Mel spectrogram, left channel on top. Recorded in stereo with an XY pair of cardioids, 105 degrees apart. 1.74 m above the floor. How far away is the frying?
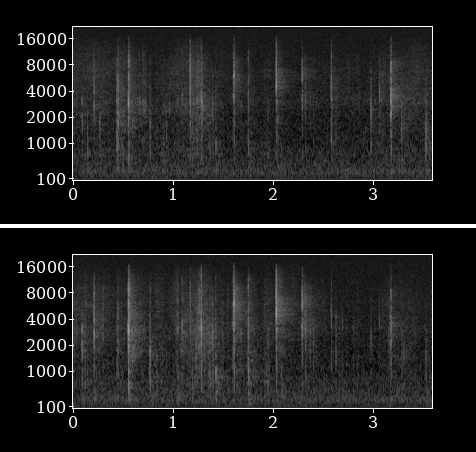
I don't hear frying.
